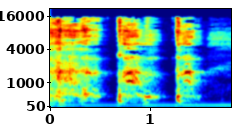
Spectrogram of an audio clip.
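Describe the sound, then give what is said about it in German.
An old man sitting on a bench at a settlement coughs heavily three times in a row, each harsh, rasping burst loud, with brief pauses between them and no talking. “An der Siedlung angekommen, sahen sie einen alten Mann der dort auf der Bank saß und stark hustete.”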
